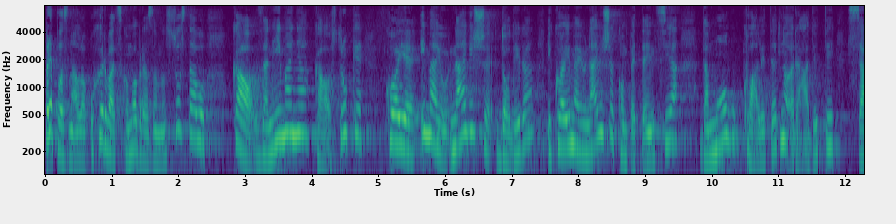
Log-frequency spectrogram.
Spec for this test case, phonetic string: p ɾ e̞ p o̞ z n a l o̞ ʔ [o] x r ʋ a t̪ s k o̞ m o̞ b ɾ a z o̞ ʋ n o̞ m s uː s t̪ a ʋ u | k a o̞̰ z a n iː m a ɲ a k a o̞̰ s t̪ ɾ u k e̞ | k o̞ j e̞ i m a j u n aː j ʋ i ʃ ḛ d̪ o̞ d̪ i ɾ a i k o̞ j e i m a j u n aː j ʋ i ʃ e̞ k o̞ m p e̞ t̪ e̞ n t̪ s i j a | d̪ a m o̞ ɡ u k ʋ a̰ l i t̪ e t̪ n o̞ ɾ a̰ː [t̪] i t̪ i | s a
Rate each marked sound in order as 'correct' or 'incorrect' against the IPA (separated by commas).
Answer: incorrect, incorrect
